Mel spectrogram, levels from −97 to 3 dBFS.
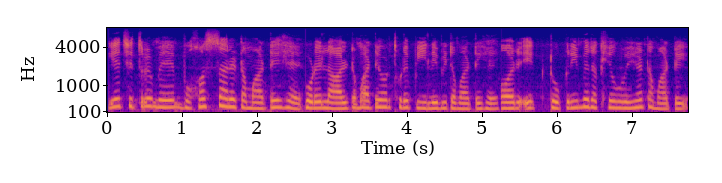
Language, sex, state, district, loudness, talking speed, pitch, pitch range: Hindi, female, Bihar, Madhepura, -26 LUFS, 185 wpm, 230 Hz, 210-250 Hz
